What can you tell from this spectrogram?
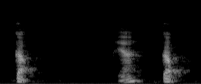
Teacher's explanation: kalau misalnya dia menjadi huruf yang paling akhir di satu kata, dia paling akhir, vokal E-nya hilang. Jadi nggak dibaca ke B, tapi kep aja.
